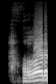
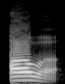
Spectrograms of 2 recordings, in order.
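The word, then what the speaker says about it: hour: हवर नहीं, अव, एन अव, हेयर नहीं, एयर, एयरस, एयर, जो हवा का उच्चारण होता है एयर का वैसा होता है इसका उच्चारण है एयर।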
